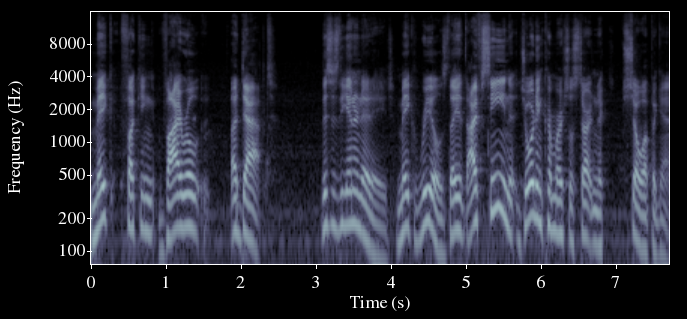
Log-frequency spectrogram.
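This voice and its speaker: A voice with vocal fry and very wide pitch swings moves at a moderate pace on a very clean recording with a silent background. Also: man, fairly high pitch for a man. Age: 30s. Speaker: sneaker enthusiast guest. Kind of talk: casual chat. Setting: live stream. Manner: animated.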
